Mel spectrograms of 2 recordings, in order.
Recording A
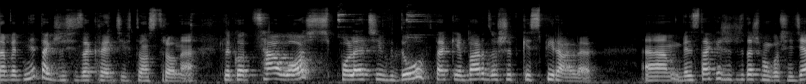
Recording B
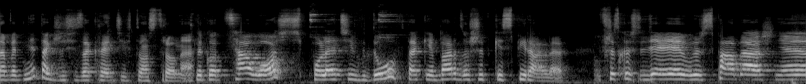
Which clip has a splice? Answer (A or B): B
